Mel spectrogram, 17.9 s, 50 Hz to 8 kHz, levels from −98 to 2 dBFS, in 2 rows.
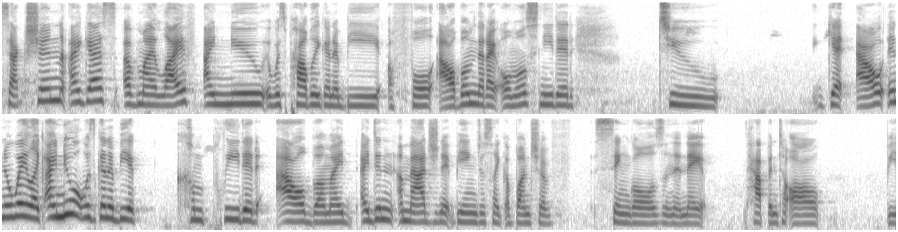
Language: English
